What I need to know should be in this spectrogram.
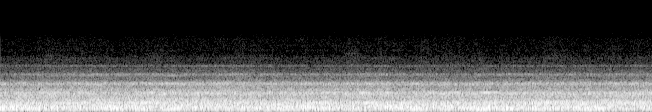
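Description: A spaceship's engines hum low and steady.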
